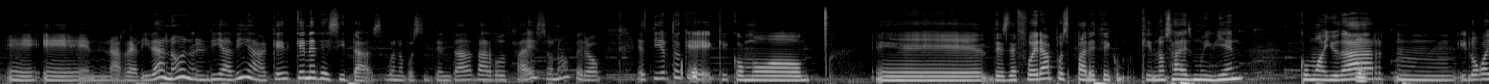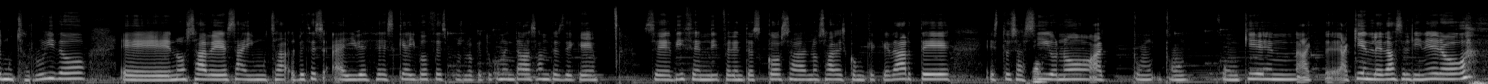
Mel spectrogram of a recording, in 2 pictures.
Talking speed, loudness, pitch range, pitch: 185 wpm, -27 LUFS, 210-235 Hz, 220 Hz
